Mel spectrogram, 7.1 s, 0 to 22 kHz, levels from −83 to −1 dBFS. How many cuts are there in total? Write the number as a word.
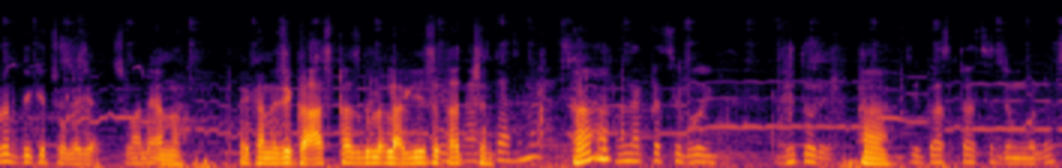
one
